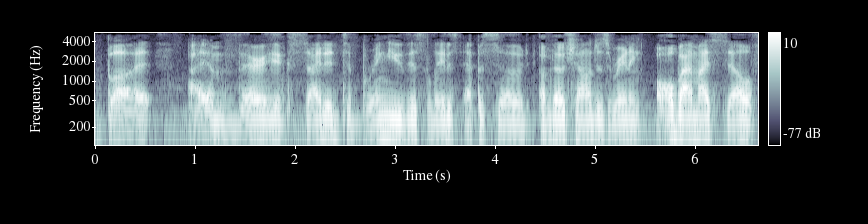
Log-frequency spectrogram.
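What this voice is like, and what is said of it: Congested, stuffy-sounding voice. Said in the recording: “As you can probably tell, I have a little bit of a cold”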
